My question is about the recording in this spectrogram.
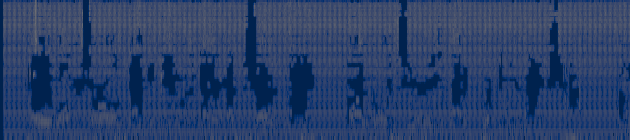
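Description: Steady electrical mains hum, a low buzzing drone with a stack of overtones.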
